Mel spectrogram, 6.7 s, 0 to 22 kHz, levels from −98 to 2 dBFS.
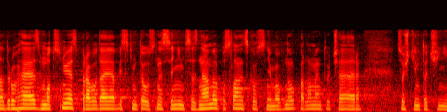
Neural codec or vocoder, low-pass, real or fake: none; 7.2 kHz; real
